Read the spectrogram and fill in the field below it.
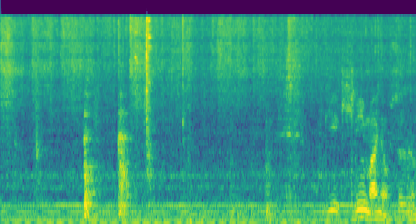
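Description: Metal tongs clink against a grill.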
